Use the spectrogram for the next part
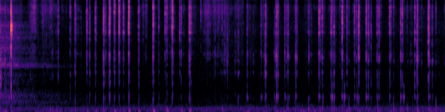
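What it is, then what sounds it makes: Metal aerosol spray can. Fingertips quickly tap the body of a hand-sized red metal aerosol spray can with a black cap. The result is a rapid run of short, bright, clicky ticks with almost no ring, over a steady low hum.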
